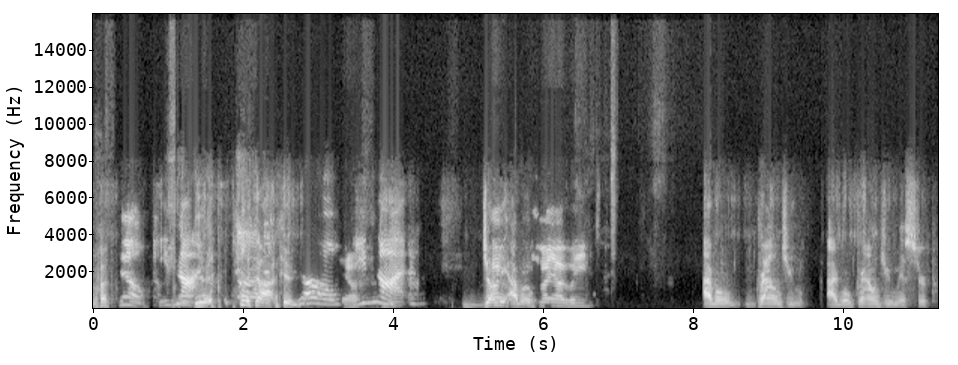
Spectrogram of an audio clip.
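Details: Adult speaker; normal speech.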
